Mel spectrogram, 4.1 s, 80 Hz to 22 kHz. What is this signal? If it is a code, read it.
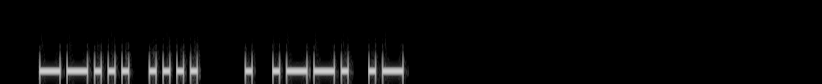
Morse code, heard as a keyed tone, about 36 wpm, 700 Hz. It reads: 7H EPA
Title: Winter Field Day Exchanges Encore 35wpm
